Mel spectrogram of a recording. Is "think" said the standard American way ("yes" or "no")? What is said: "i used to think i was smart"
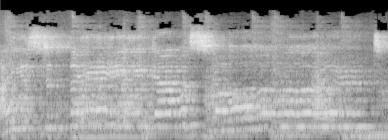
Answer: yes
